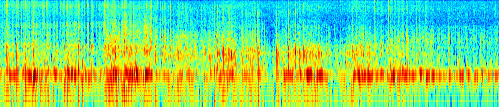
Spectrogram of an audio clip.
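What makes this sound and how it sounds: Long nails scratch a black foam windscreen fitted over a microphone. The result is a continuous, muffled rustling scrape, dense in the low and mid range with little high end, over a steady low hum.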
